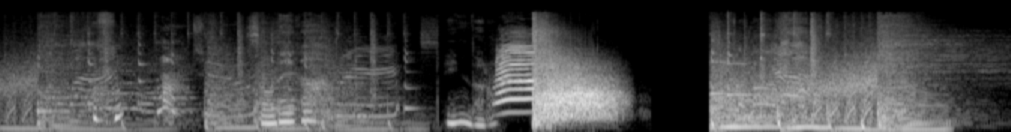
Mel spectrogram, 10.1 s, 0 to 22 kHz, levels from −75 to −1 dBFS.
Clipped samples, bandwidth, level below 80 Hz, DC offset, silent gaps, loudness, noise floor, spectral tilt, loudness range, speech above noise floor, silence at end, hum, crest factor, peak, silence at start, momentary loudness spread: under 0.1%; 16 kHz; -36 dBFS; under 0.1%; 6.53-7.10 s; -16 LUFS; -45 dBFS; -4 dB/octave; 12 LU; 22 dB; 0.5 s; none; 18 dB; 0 dBFS; 0 s; 22 LU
